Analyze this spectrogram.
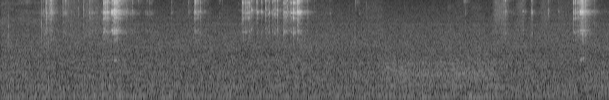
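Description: Glass bangles on the wrist clinking together as the drawing hand moves, in several short, bright jingles; the loudest come about a second in and again just before the end, as the hand is lifted away.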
